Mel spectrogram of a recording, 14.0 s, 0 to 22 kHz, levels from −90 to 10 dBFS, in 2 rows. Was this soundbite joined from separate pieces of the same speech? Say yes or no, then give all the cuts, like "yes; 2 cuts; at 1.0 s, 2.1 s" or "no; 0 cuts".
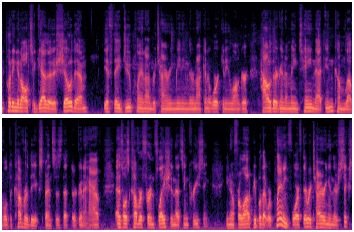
yes; 1 cut; at 9.4 s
